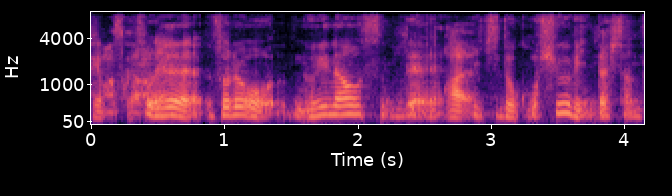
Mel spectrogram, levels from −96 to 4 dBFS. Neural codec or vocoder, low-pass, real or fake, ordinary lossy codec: vocoder, 22.05 kHz, 80 mel bands, HiFi-GAN; 7.2 kHz; fake; none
